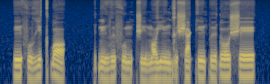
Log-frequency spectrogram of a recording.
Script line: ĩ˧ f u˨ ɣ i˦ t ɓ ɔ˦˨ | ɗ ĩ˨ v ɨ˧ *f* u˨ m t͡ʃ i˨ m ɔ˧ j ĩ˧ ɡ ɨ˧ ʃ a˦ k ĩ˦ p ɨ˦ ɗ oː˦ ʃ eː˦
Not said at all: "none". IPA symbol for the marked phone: f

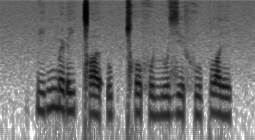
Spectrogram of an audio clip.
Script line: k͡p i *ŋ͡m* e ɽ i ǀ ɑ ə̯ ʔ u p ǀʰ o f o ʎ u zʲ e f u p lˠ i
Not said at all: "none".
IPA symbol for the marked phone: ŋ͡m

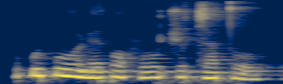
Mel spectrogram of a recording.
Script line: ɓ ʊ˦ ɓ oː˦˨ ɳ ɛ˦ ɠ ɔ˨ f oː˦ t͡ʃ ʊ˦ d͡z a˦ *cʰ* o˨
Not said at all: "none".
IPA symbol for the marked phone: t̪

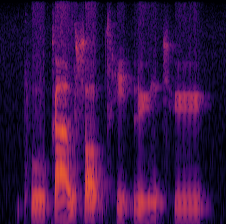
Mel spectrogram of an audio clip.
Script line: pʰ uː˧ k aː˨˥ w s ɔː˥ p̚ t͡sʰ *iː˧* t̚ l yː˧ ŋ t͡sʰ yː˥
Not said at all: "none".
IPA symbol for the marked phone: iː˧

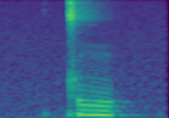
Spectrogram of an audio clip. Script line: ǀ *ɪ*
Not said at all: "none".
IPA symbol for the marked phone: ɪ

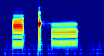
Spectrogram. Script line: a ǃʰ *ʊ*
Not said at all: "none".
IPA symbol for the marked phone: ʊ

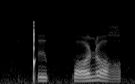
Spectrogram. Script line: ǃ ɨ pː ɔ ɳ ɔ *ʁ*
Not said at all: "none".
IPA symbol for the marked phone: ʁ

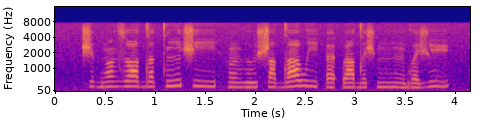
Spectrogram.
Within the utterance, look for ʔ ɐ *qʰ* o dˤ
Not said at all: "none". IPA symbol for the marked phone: ʔ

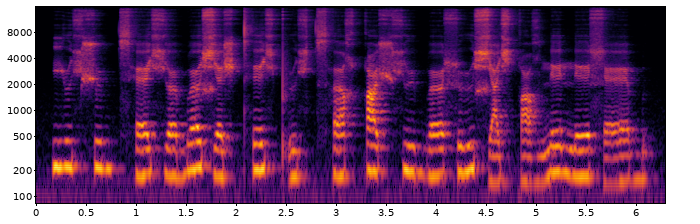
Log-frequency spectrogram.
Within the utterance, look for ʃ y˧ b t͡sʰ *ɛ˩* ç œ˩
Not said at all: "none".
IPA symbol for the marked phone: ɛ˩˧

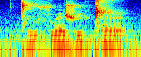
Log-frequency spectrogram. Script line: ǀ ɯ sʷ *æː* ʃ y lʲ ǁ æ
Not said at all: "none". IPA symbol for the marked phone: æ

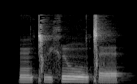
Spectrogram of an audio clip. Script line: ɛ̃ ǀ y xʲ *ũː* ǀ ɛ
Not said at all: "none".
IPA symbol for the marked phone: ũː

